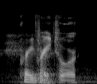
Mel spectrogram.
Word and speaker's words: Praetor: Praetor.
